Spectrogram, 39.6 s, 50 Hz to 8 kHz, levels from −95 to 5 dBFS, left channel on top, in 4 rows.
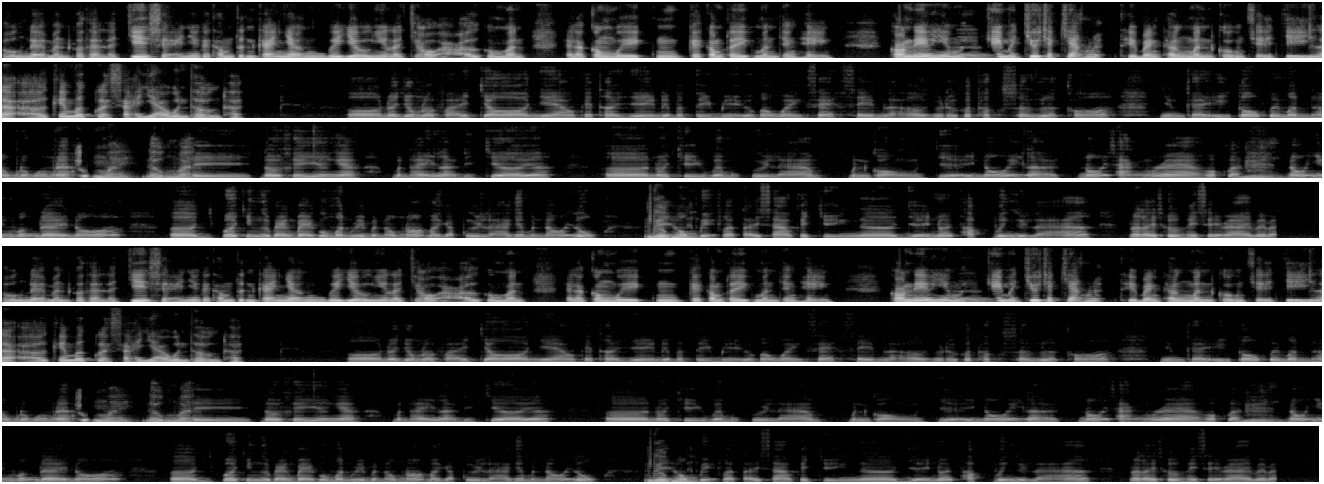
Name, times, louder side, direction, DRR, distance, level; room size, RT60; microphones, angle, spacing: voice 1, 0.0-11.7 20.4-21.2 29.1-29.3 34.5-34.8, left 2 dB, 45° left, 2.9 m, -28 dB
voice 2, 7.1-7.5 12.5-20.4 21.2-23.9 24.3-30.6 31.0-34.2 34.6-37.9 38.1-39.3, left 2 dB, 75° left, 7.7 m, -39 dB
head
